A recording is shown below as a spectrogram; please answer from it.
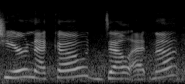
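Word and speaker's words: Cirneco dell'Etna: moment how do you pronounce it it's it's pronounced cheer neck Oh del Etna so I always break it down for people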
